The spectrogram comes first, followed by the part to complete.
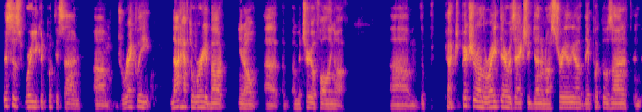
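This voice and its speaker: A man with a mid-range voice presents products in an informal sales talk. His delivery is halting, and he often repeats a word or phrase before carrying on. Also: mid-range voice, a bit bright, rough recording. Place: conference call.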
